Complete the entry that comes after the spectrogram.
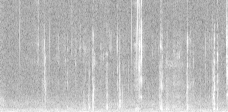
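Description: Close-up mouth sounds of someone chewing soft chocolate layer cake: a scatter of short wet clicks and smacks, a couple of them louder.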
